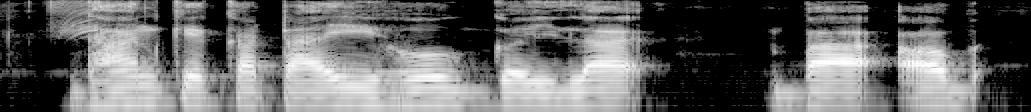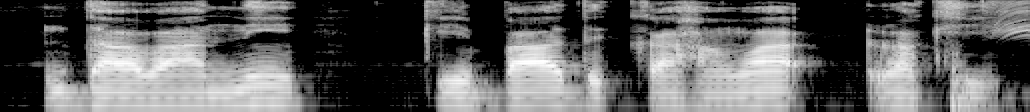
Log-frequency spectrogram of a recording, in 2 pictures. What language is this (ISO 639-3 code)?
bho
